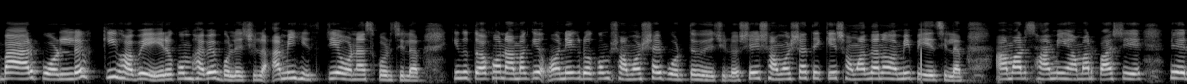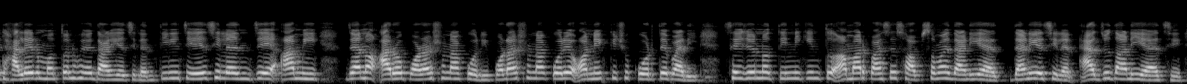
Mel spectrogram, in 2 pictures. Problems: none marked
